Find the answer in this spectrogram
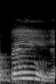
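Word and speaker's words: bane (בן): And so the word son here in verse 12 is bar, not ben, or bane, as it's correctly pronounced.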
